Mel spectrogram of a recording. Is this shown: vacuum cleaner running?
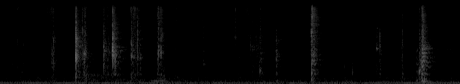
no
